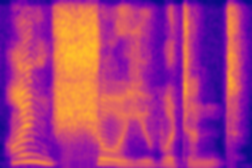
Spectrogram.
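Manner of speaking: ordinary talk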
